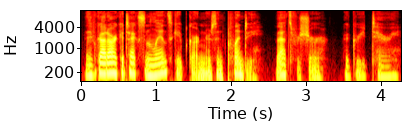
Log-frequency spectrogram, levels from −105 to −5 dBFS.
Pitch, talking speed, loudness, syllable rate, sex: 165 Hz, 170 wpm, -23 LUFS, 5.9 syllables/s, female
